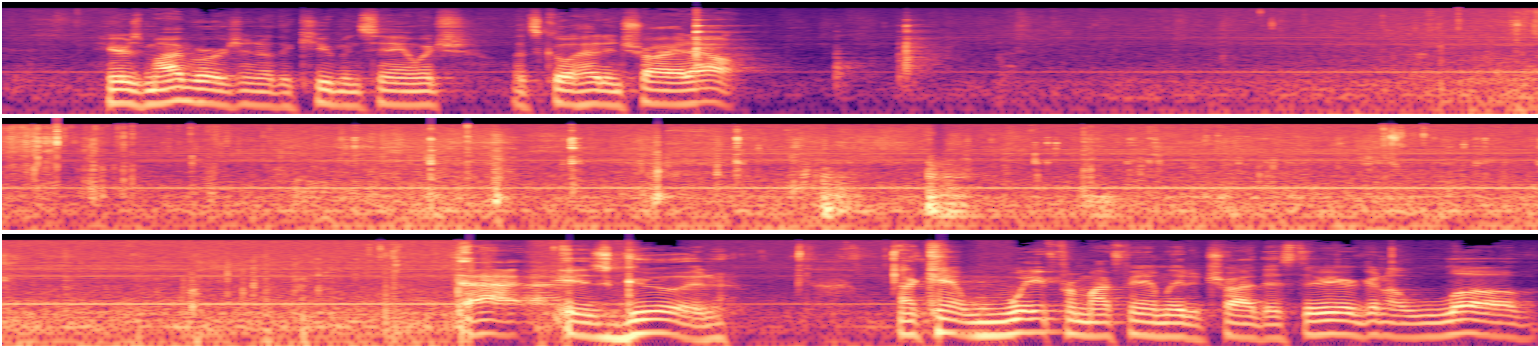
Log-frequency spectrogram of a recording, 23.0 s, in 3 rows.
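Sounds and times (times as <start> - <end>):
steady hum and hiss: 0.0 - 23.0
person chewing crunchy sandwich: 6.2 - 17.6.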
